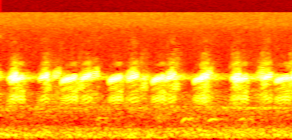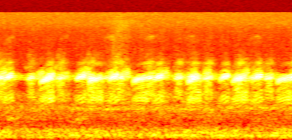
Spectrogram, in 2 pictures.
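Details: Frog chorus from farmland rice paddies before the planting season: rapid bright croaking notes repeated without pause by several animals, steady over low background rumble.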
